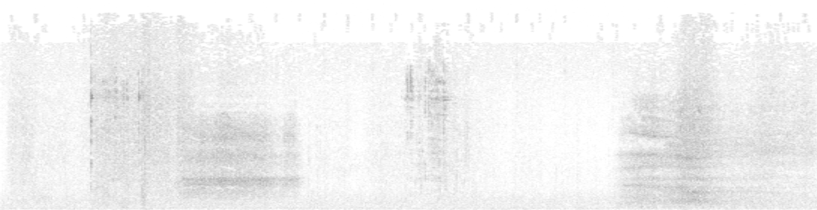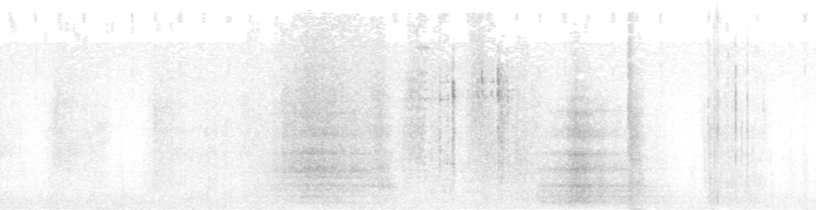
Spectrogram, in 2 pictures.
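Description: A young woman sniffs and breathes shakily close by.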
